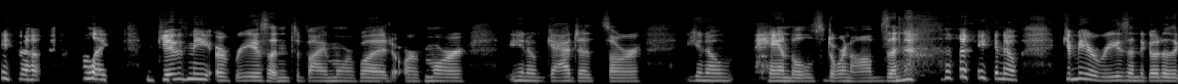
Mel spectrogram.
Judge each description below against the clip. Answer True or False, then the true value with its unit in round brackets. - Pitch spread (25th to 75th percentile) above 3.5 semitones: False (2.8 semitones)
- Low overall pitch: False (170 Hz)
